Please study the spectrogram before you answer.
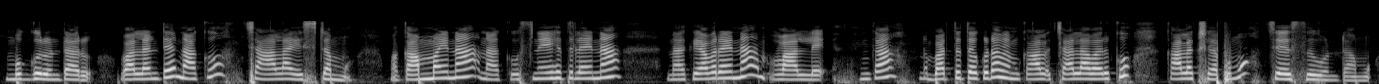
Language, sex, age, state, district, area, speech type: Telugu, female, 45-60, Andhra Pradesh, Sri Balaji, urban, spontaneous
